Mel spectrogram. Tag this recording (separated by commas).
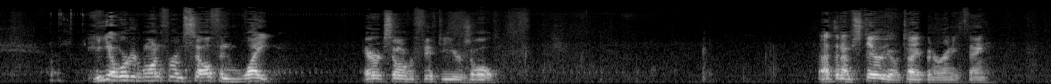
Speech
